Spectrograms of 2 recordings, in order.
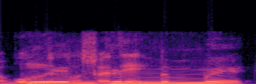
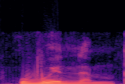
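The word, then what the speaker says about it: Houyhnhnm: Да, вот мы все старались всегда выговорить как можно старательнее это невыговариваемое слово «гуингнмы». Вот, но на самом деле по-английски-то их, как я сейчас впервые выяснил, нужно произносить ужасно просто. «Уинэм».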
